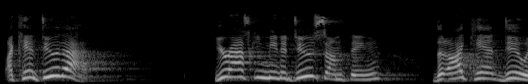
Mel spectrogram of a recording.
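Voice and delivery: high, emphatic objection; mock protest. Acting out Jeremiah's protest to God.

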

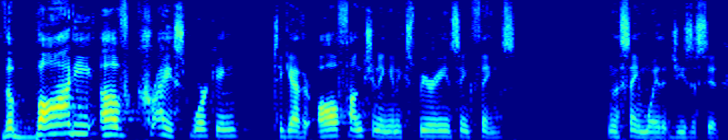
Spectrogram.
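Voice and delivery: usual speaking voice

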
